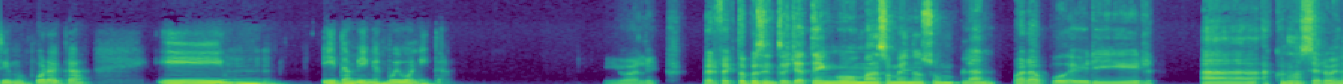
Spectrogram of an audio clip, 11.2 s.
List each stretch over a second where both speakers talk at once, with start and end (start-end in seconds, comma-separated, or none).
none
